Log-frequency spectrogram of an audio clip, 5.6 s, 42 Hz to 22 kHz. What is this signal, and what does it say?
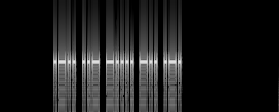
Morse code, heard as a keyed tone, about 25 wpm, 700 Hz. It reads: LU6DR
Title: DXCC-100 Call Signs - 5 Characters - 25wpm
